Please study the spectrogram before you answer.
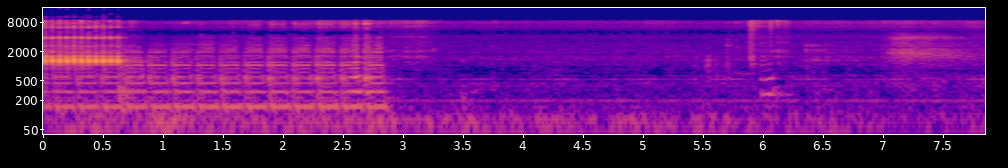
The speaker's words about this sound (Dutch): Ja, dat was mijn telefoon. Ik dacht dat ik niet gebeld kon worden als ik online was. Ik kan gewoon gebeld worden als ik online ben, jongens.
